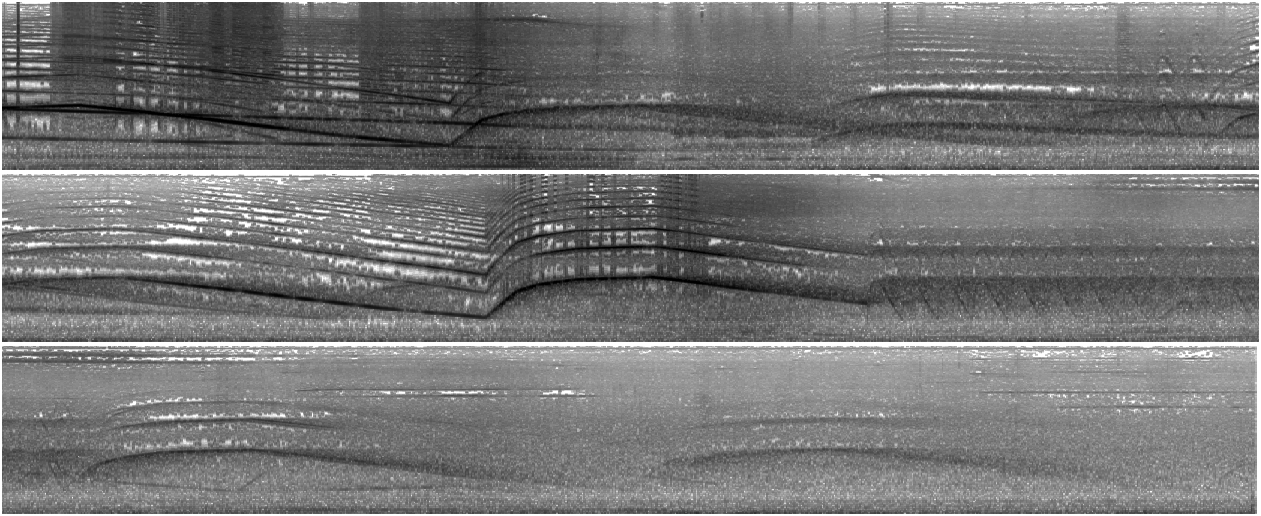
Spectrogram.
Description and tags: Has a VERY LOUD beginning, starts essentially in the middle of one loud siren. An ambulance and a firetruck flying by on a street one day, with other cars in the background.
ambulance, cop, emergency, firetruck, police, siren, sirens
